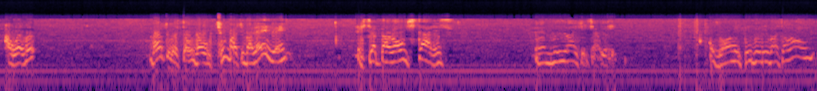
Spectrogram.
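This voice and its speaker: An older American woman preaches a rambling end-times sermon in a high-pitched voice. She is emphatic and repetitive, halting between phrases. It comes over shortwave radio, muffled and clearly noisy.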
